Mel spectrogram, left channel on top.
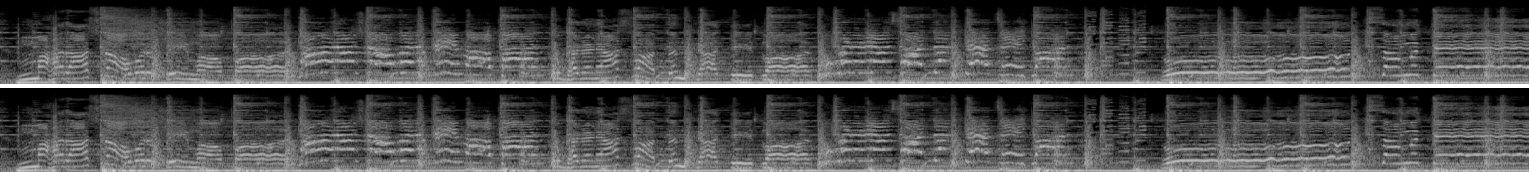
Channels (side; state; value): both; identical; correlation 1.00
